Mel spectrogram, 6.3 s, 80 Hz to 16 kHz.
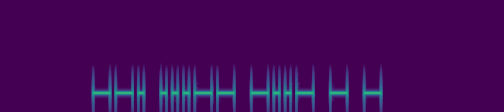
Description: Morse code, heard as a keyed tone, about 17 wpm, 700 Hz. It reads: G3XTT
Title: Call Signs Repeated 2x - 17wpm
